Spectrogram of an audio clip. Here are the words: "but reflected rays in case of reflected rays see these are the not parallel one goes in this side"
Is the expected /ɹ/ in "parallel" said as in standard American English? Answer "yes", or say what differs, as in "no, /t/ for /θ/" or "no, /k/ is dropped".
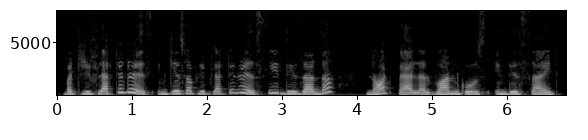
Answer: no, /l/ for /ɹ/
